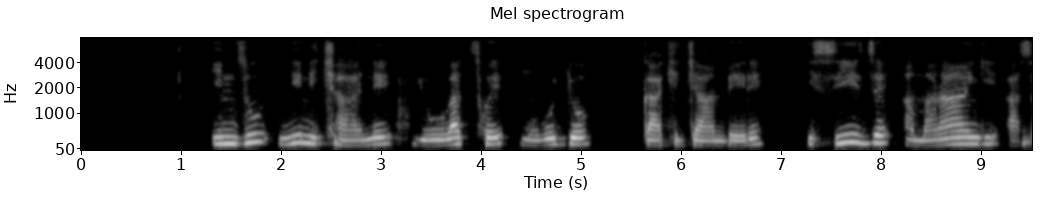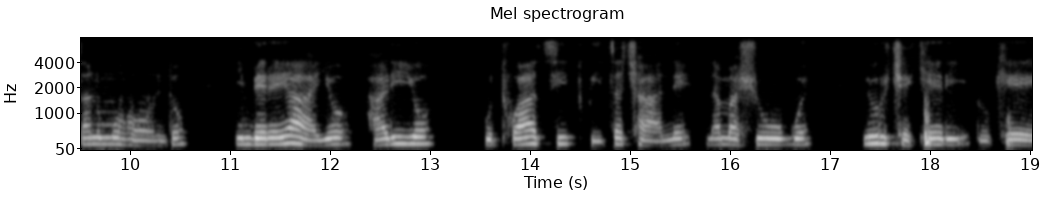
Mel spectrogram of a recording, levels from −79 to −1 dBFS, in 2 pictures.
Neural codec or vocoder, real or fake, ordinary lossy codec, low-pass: none; real; Opus, 16 kbps; 7.2 kHz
